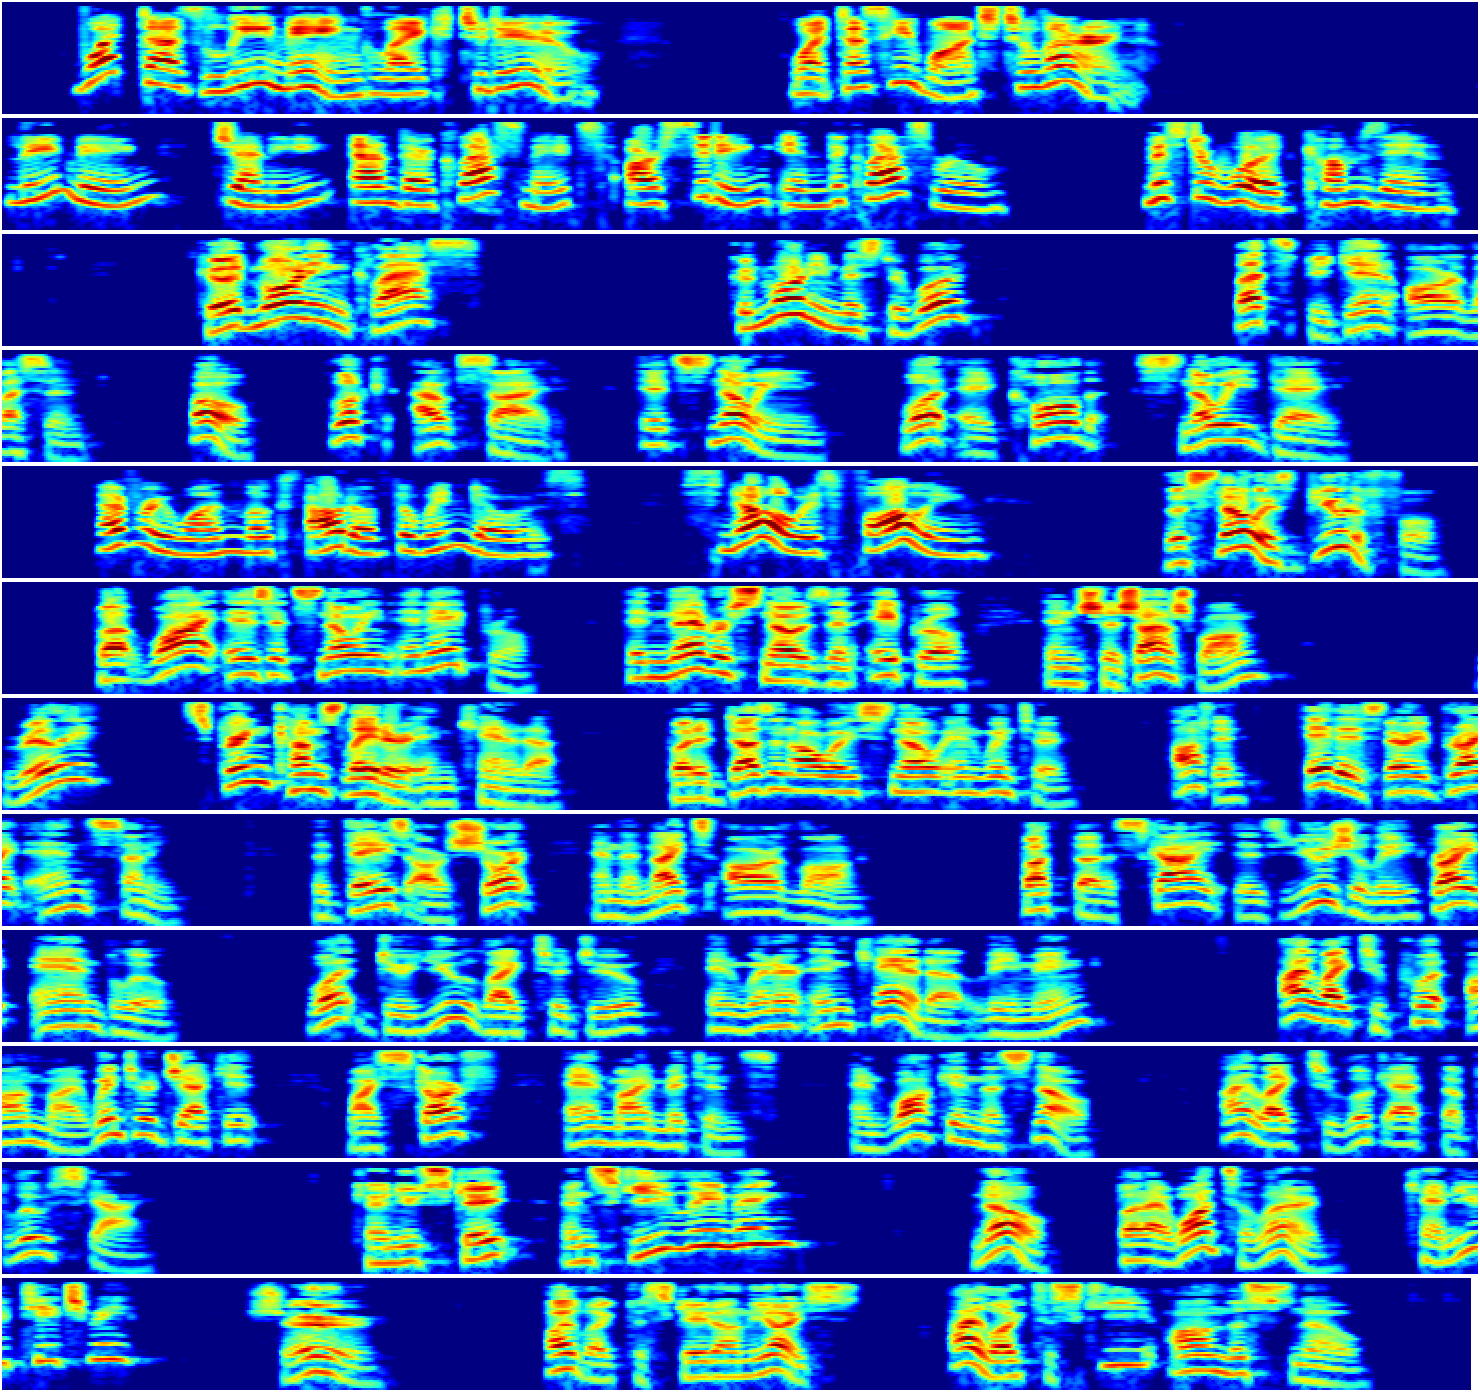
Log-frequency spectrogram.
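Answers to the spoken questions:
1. Walk in the snow in his winter jacket, scarf and mittens, and look at the blue sky
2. To skate and ski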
